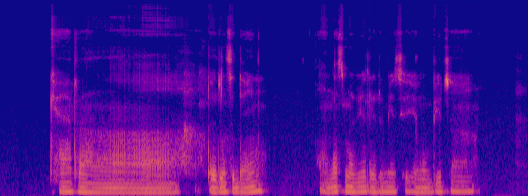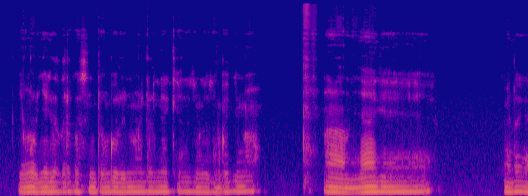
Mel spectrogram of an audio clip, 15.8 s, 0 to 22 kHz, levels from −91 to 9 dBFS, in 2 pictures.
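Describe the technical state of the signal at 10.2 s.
At 10.2 s, as throughout the recording, the channels are drifting apart: the two sides run on separate clocks differing by around 70 parts per million, so their offset keeps growing toward roughly a millisecond. Summed to mono, sweeping comb notches produce slow flanging over the speech, with room noise about 38 dB below it.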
